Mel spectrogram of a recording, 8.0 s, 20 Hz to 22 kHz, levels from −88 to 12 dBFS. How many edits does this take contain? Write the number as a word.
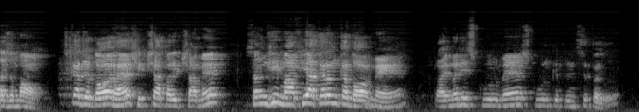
two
